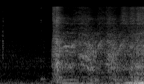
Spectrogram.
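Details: Diesel after replacing two busted glow plugs with used ones to fix hard morning starts: brief crank catches almost at once and settles into steady idle; starts promptly, back to one-click start.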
